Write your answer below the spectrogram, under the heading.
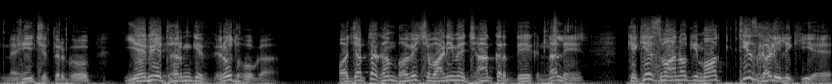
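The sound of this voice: A man puts on a character voice with a fairly high pitch and a bright, sharp tone. He talks at a moderate pace with big pitch swings.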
